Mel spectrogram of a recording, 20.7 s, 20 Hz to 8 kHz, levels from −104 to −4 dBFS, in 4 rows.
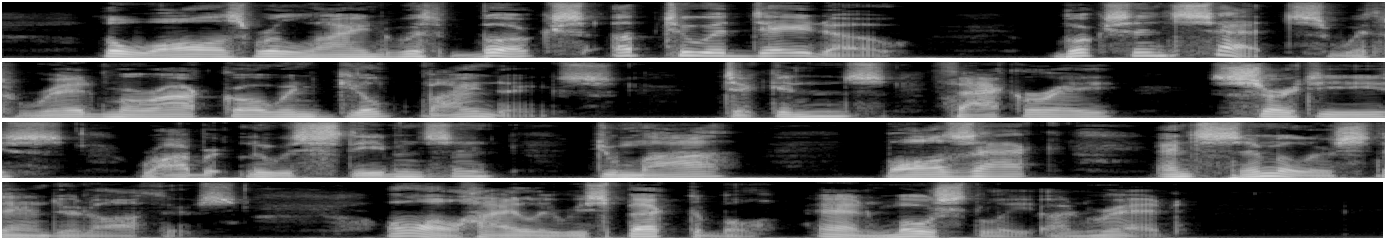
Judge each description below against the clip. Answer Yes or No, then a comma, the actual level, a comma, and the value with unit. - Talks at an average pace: No, slow, 105 wpm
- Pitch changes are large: No, average, 4.0 semitones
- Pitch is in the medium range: No, low, 115 Hz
